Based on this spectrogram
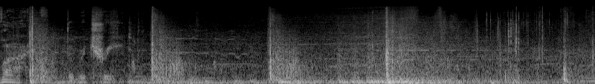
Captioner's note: gunfire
